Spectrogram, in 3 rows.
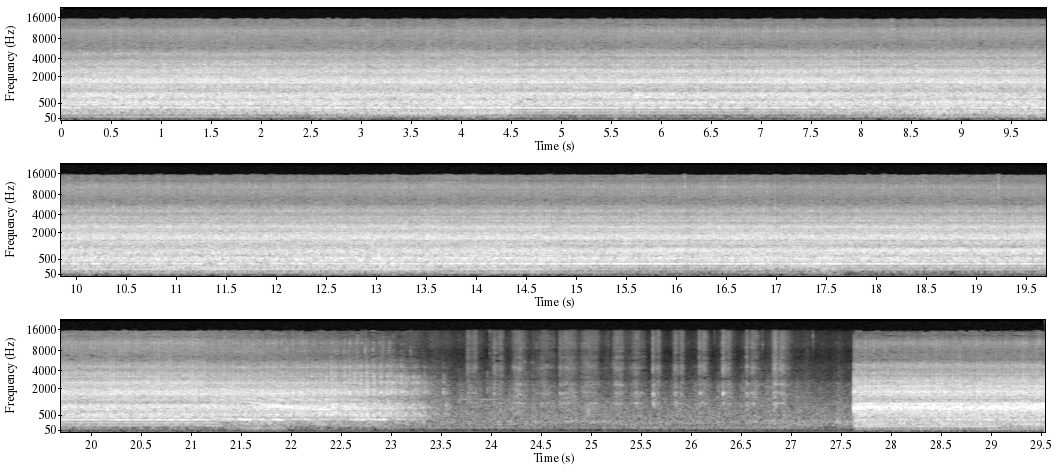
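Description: Milling machine running with an end mill cutting the edge of a thin aluminium sheet part, a steady mechanical whir with cutting noise. About 22 s in the sound dies away to near quiet with faint regular ticking, then the machine sound comes back suddenly near the end.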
